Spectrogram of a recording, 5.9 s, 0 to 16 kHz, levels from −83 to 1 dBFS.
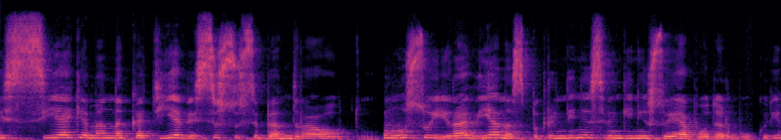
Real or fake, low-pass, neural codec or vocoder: fake; 14.4 kHz; vocoder, 48 kHz, 128 mel bands, Vocos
